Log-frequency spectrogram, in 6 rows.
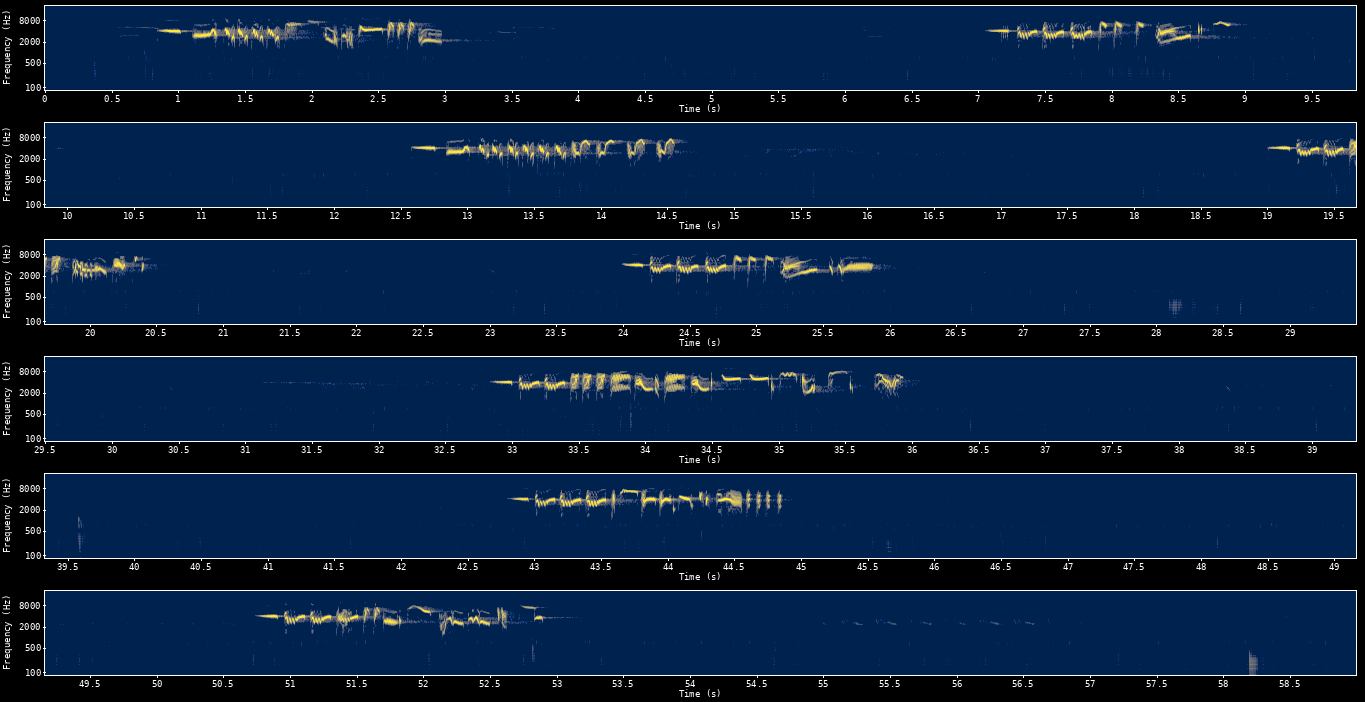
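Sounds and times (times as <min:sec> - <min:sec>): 
flycatcher singing a short clear phrase: 0:00.6 - 0:03.9, 0:07.1 - 0:09.0, 0:12.6 - 0:14.6, 0:19.0 - 0:20.5, 0:24.0 - 0:26.0, 0:30.8 - 0:36.0, 0:42.8 - 0:44.9, 0:49.1 - 0:53.2.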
